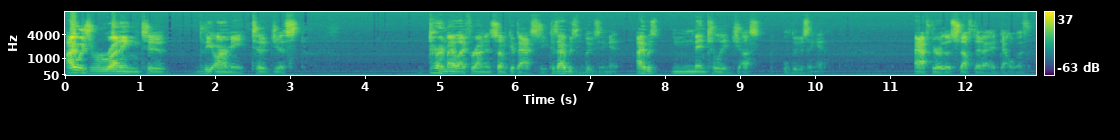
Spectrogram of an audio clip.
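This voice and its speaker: A young man telling a personal story in a casual rant, exasperated and repetitive, dropping to a mutter and then rising loud. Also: fairly low pitch, fairly even intonation, normal speed, long pauses, rough recording.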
